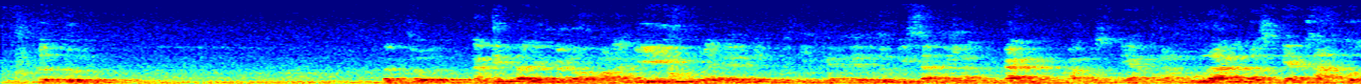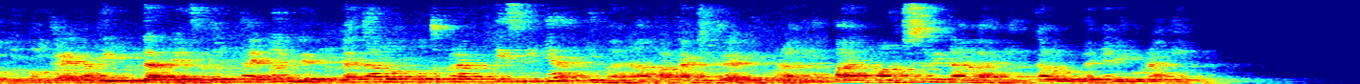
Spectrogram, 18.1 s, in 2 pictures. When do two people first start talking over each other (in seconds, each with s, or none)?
9.4 s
